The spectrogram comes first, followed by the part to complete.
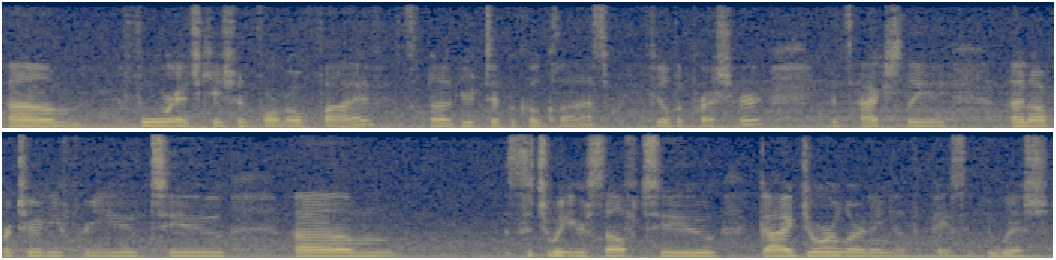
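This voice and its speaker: A woman with a hoarse, sick voice speaks as an instructor in an informal video blog, giving updates to her students in a hesitant, pausing way. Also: medium pitch, level tone. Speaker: university education instructor hosting a video blog. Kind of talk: informal course announcements to students. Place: outdoors on a patio. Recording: loud outdoor ambient vehicle noise.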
